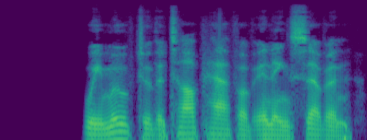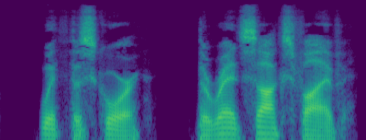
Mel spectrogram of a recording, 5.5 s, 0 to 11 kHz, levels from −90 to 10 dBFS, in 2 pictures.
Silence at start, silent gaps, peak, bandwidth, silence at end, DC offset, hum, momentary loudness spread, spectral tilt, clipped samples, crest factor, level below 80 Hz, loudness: 0.55 s; 2.77-3.01 s, 3.94-4.17 s; 0 dBFS; 10 kHz; 0.05 s; 1%; none; 11 LU; -4.5 dB/octave; under 0.1%; 20 dB; -40 dBFS; -21 LUFS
